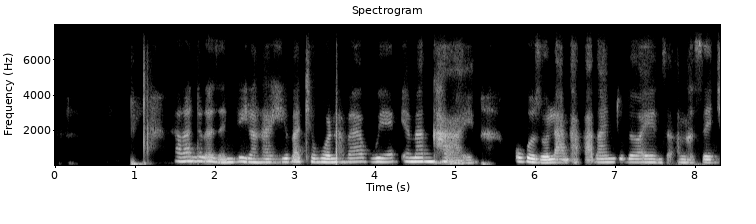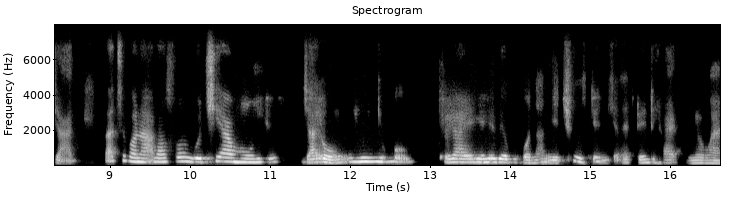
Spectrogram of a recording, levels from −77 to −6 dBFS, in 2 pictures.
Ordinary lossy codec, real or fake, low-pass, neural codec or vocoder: Opus, 32 kbps; fake; 7.2 kHz; codec, 24 kHz, 0.9 kbps, WavTokenizer, large speech release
